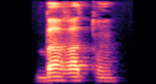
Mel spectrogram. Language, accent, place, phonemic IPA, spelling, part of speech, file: French, France, Lyon, /ba.ʁa.tɔ̃/, barathon, noun, LL-Q150 (fra)-barathon.wav
- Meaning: pub crawl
